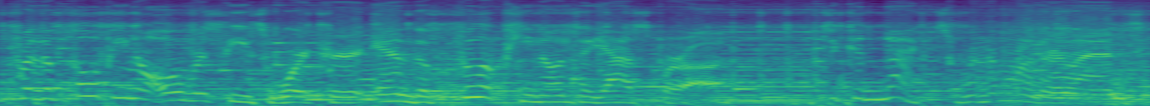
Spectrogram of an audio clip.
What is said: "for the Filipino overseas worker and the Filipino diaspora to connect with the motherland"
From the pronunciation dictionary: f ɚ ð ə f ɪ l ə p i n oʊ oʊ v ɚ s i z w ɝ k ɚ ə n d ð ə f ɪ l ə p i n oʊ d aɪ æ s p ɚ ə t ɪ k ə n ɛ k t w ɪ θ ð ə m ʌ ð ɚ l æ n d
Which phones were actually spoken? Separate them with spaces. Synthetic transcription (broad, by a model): f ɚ ð ə f ɪ l ə p i n oʊ oʊ v ɚ s i z w ɝ k ɚ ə n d ð ə f ɪ l ə p i n oʊ d aɪ æ s p ɚ ə t ɪ k ə n ɛ k t w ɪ ð ə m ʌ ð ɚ l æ n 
